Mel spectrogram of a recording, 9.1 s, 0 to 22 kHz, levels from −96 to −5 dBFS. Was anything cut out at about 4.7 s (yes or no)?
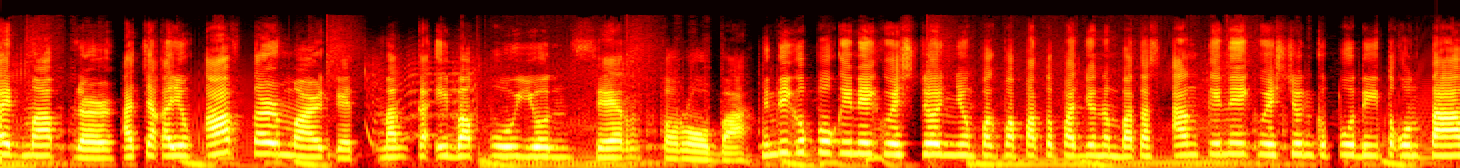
yes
